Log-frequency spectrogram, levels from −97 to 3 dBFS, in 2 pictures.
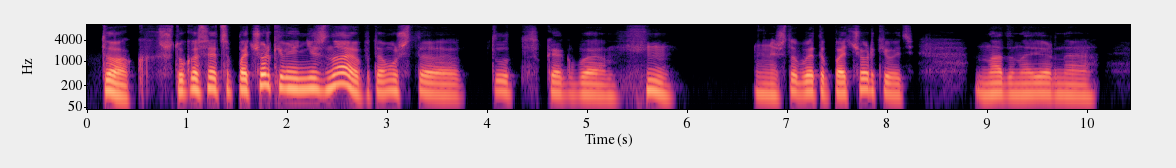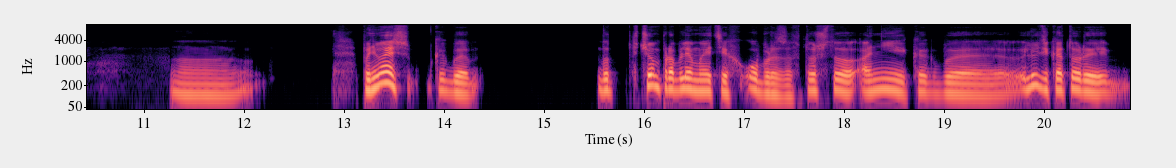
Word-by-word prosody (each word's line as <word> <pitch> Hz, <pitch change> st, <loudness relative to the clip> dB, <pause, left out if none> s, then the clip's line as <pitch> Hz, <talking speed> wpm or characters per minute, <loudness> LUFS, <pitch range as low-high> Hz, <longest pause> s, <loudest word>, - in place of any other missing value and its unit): Так, 120 Hz, -9 st, +3 dB
что 145 Hz, -, -2 dB
касается 165 Hz, -1 st, +2 dB
подчеркивания, 175 Hz, +2 st, +5 dB
не 165 Hz, +1 st, +3 dB
знаю, 170 Hz, -, +5 dB
потому 140 Hz, +5 st, -2 dB
что 115 Hz, -5 st, -2 dB, 0.3 s
тут 135 Hz, -4 st, -5 dB, 0.3 s
как 125 Hz, -4 st, -3 dB
бы, 115 Hz, -3 st, -2 dB, 0.3 s
хм, 135 Hz, -8 st, -2 dB, 0.8 s
м, 120 Hz, -3 st, -6 dB
чтобы 130 Hz, +4 st, -1 dB
это 135 Hz, 0 st, -1 dB
подчеркивать, 125 Hz, -1 st, -1 dB, 0.6 s
надо, 120 Hz, -1 st, -4 dB
наверное 115 Hz, -3 st, -4 dB, 1.1 s
эм, 115 Hz, 0 st, -8 dB, 1.1 s
понимаешь, 195 Hz, +6 st, +5 dB, 0.2 s
как 150 Hz, -1 st, -6 dB
бы 125 Hz, -3 st, 0 dB, 1.2 s
Вот 155 Hz, 0 st, -2 dB
в -, -, -19 dB
чём 210 Hz, -2 st, +4 dB
проблема 165 Hz, -3 st, +3 dB
этих 135 Hz, -2 st, -3 dB
образов? 120 Hz, -, -2 dB
То, 150 Hz, 0 st, -1 dB
что 145 Hz, -1 st, 0 dB
они 150 Hz, -1 st, -1 dB
как 125 Hz, 0 st, -6 dB
бы 115 Hz, -2 st, -3 dB
люди, 180 Hz, -2 st, 0 dB
которые 140 Hz, -4 st, +2 dB
130 Hz, 100 wpm, -21 LUFS, 115-155 Hz, 1.2 s, подчеркивания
